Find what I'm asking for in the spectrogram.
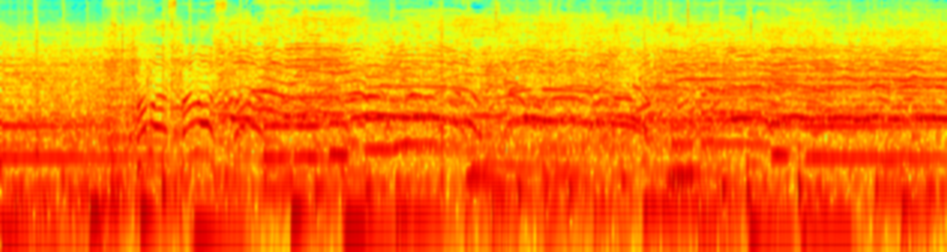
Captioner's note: All the Mexicans still cheering for Korea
